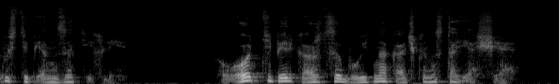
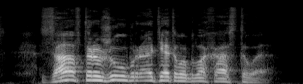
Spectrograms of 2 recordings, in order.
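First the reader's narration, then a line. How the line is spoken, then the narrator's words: Shouting. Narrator (Russian): закричал на нас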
